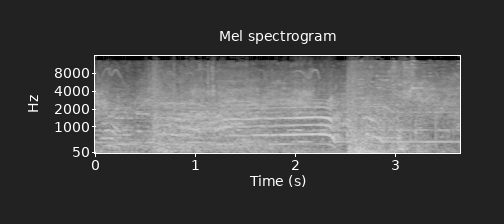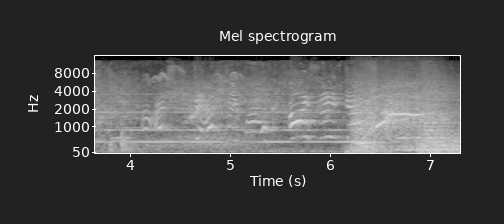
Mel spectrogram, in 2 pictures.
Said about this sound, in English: And then closely followed by my son's favourite sound effect of the whole film was when the spider then kills the parrot, and the parrot like has this amazing death scream as it dies.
